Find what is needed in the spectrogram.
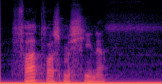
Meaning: a mechanical dishwasher
- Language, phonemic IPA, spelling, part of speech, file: Dutch, /ˈvatwɑsmɑˌʃinə/, vaatwasmachine, noun, Nl-vaatwasmachine.ogg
